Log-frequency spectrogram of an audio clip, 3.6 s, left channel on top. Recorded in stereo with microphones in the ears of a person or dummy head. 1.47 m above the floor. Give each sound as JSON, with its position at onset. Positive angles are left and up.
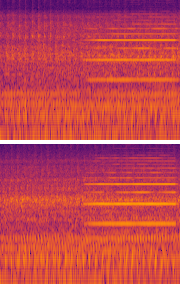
{"t": 1.7, "sound": "a violin", "side_deg": -30, "distance_m": 1.4}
